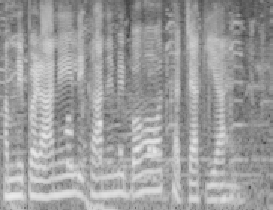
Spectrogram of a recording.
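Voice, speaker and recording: A woman's voice: mid-range voice, fairly quick, over music, natural voice. A woman voicing a boastful, greedy parent of a groom in a cartoon story, haggling with self-importance. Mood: smug, bargaining.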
